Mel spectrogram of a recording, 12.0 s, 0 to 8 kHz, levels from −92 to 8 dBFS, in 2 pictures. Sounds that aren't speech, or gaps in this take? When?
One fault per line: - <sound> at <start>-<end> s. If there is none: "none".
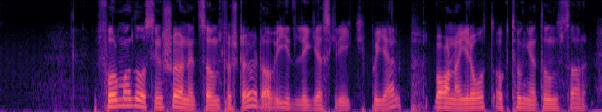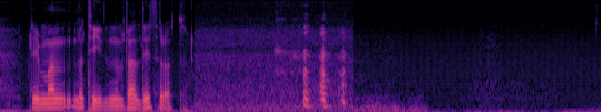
- laugh at 8.8-9.5 s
